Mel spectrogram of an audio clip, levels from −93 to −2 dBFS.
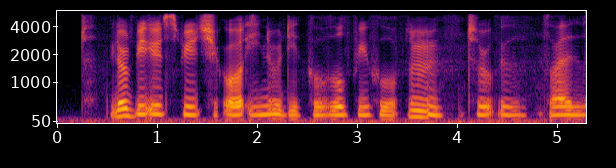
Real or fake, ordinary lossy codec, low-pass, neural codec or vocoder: fake; none; 5.4 kHz; autoencoder, 22.05 kHz, a latent of 192 numbers a frame, VITS, trained on many speakers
